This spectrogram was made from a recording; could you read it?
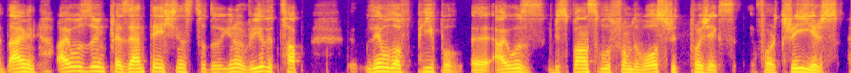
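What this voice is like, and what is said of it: Turkish-accented English. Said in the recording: “I have Turkish English accent”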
